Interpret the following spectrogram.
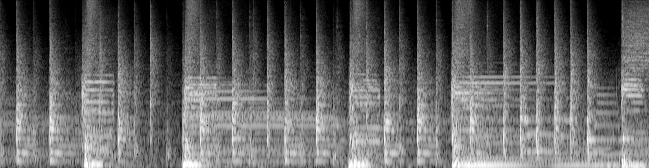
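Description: Background music: a song with a drum kit playing a steady beat over pitched instruments.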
